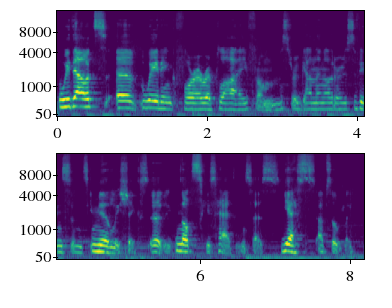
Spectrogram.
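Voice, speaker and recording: A woman's voice: lowish voice, fairly even intonation, normal speed, vocal fry, few pauses, soft background music. A woman narrating her character's actions in an improvised tabletop roleplaying game, phrasing things carefully with some hesitation.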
